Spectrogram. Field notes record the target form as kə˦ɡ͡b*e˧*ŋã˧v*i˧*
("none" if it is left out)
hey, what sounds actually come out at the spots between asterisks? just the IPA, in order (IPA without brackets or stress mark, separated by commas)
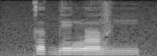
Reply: e˧, i˧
